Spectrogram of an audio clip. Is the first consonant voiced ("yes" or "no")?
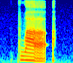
no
